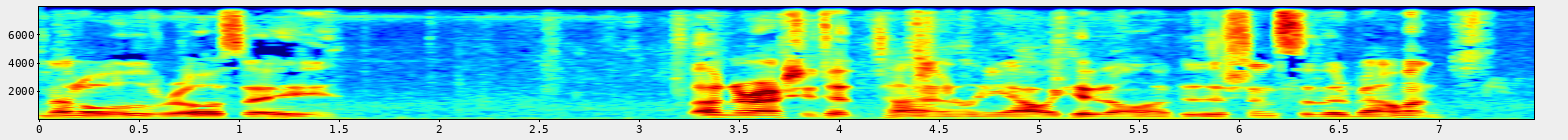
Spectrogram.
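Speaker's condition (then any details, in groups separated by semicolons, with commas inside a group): Traumatic brain injury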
